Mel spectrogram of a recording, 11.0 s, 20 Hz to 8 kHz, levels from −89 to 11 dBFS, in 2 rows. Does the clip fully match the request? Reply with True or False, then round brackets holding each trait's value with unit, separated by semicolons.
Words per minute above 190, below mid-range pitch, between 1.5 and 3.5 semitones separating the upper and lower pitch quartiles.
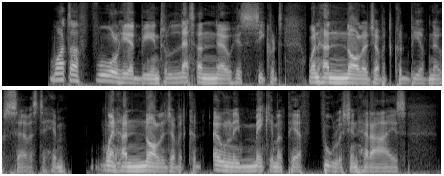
True (205 wpm; 105 Hz; 2.5 semitones)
